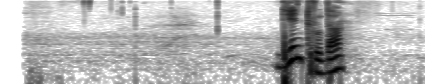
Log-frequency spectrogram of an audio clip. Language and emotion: Russian, positive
